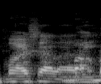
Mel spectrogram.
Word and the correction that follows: Mahershala Ali: Mahershala Ali.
